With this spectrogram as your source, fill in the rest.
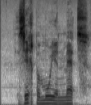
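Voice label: "zich bemoeien met", Dutch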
